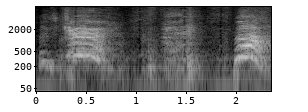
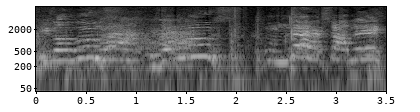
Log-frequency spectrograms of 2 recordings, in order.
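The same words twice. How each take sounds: First: High hammed-up shriek of "lose"; shrieked falsetto mock chant. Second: "He's gonna lose!" dragged out very slowly, high and softer; a mocked protester moaning in slow falsetto; slow mock wail. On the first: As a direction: snap "He's gonna lose!" out fast and high. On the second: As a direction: stretch every word into a drawn-out high wail. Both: Mocking screaming crowd.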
